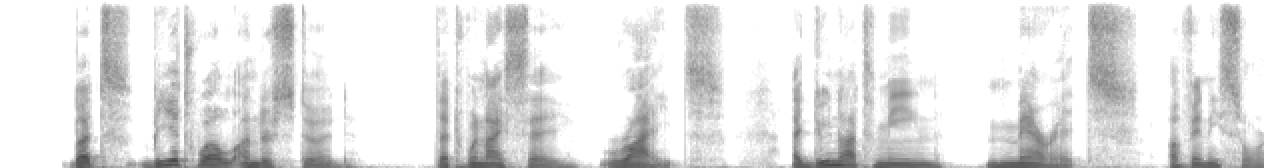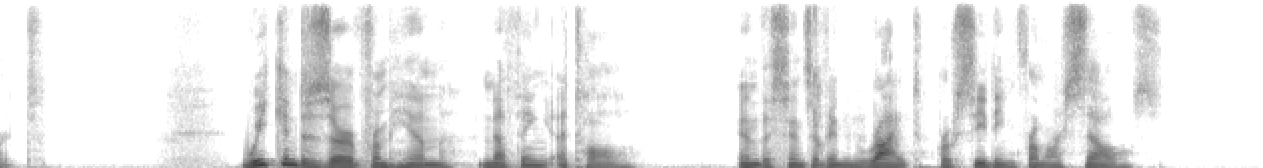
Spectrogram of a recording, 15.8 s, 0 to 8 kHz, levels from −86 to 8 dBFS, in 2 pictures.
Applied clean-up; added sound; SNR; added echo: neural mask model DeepFilterNet 3.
